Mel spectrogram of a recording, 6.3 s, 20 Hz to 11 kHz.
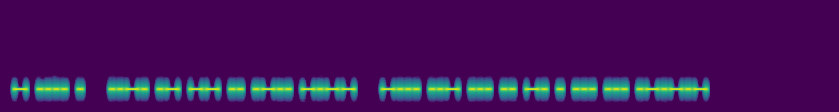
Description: Morse code, heard as a keyed tone, about 37 wpm, 700 Hz. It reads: THE FAMILY BUSINESS.
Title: Sentences from Top 1000 Words - Review Part 6 - 40wpm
